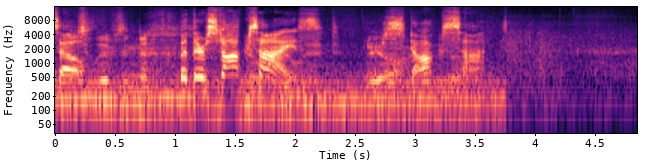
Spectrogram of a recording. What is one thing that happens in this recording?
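A young woman talks with animation close by inside a car.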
